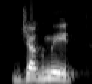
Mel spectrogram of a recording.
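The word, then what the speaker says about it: Jagmeet: ये दिखाए है की जगमीत यू नो इस प्रोनाउंस डी जग और राइम्स विथ हग यह देखो मोहब्बत देखो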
